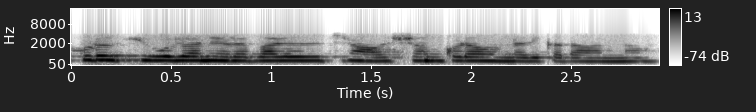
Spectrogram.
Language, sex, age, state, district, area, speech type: Telugu, female, 18-30, Telangana, Jangaon, urban, conversation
